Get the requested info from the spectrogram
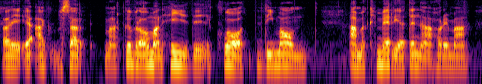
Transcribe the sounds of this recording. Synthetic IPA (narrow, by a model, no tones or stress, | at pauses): ɔɾɨʔaʔaɡvɛsarmarɡ̥əvrɔlˠəmanheɨðɨkʰlˠoːððɪmɔnd̥ | aməkʰəmɛɾjadənaɦɔɾɨma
